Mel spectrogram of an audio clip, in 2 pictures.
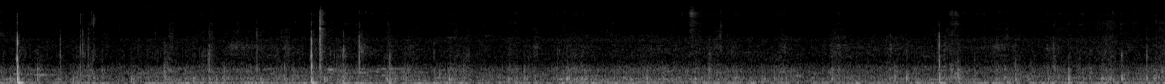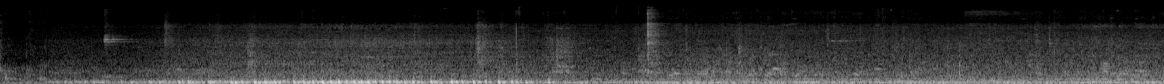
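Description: Several people walk with footsteps on a paved street.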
